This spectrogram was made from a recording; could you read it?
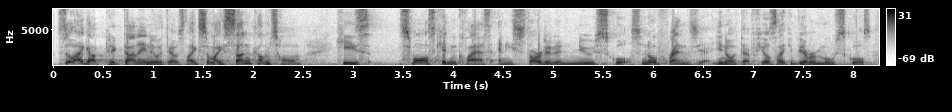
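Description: A man with a high-pitched voice gives a motivational talk as a father and host, telling stories energetically and rambling with restarts. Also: animated, brisk, slight background noise. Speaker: host and father giving advice.

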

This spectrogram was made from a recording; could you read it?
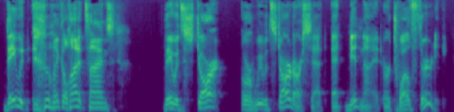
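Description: A man in his thirties hosting a casual livestream Q&A, answering listener questions in a relaxed, rambling way and laughing often. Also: mid-range voice, unhurried, slightly rough, dry recording, clean studio sound. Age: 30s. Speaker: livestream Q&A host. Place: home in the mountains.

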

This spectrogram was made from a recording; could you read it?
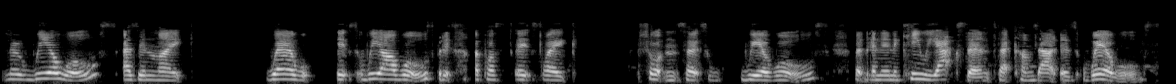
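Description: A woman's voice: medium pitch, unhurried, fairly bright tone. A woman co-hosting a casual film chat, explaining things earnestly with many fillers. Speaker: podcast co-host. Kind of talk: casual chat about films. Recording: dry, dull lo-fi sound.

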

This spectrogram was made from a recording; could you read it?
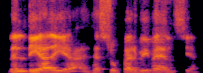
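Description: A man's voice: a little high, steady tone, a little fast. Reflective Venezuelan man, easygoing talk. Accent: Venezuelan Spanish. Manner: reflective, digressive, with many fillers and asides. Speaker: interview guest, writer. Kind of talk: conversational interview.

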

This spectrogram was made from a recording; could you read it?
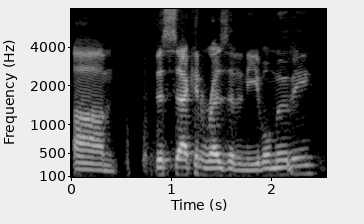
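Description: A man's voice: medium pitch, steady tone, normal speed, fairly bright tone, a little hiss or hum. A man co-hosting a podcast, talking about films casually with exasperated, informal phrasing full of "like" and "dude". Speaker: podcast co-host. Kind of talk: casual opinionated film discussion.

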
